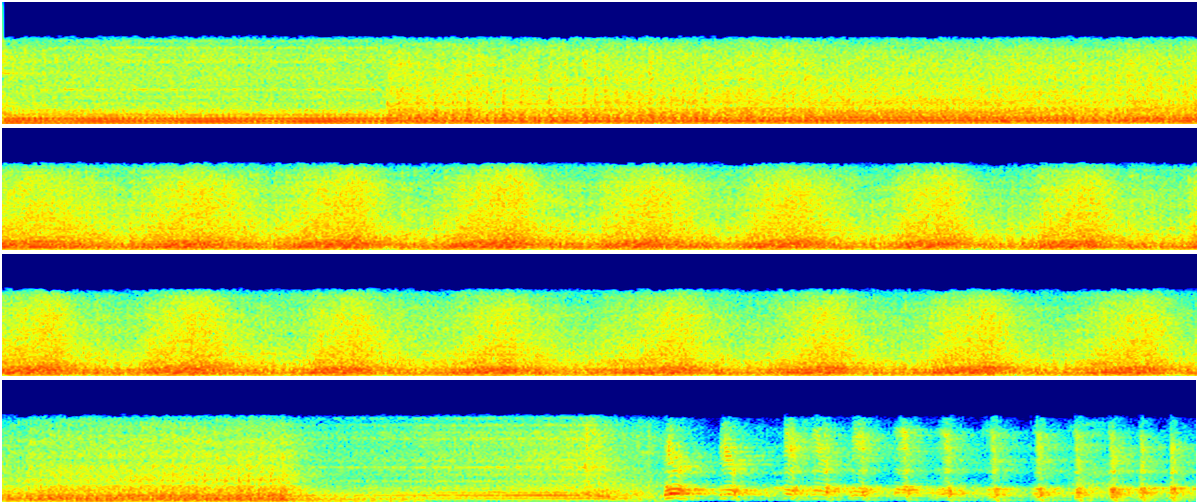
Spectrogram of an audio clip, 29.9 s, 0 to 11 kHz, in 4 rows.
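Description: A 1955 Moto Rumi 125cc two-stroke twin with an experimental supercharger runs, then is revved in repeated blips about once a second for some fifteen seconds. It is shut off about 24 seconds in.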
